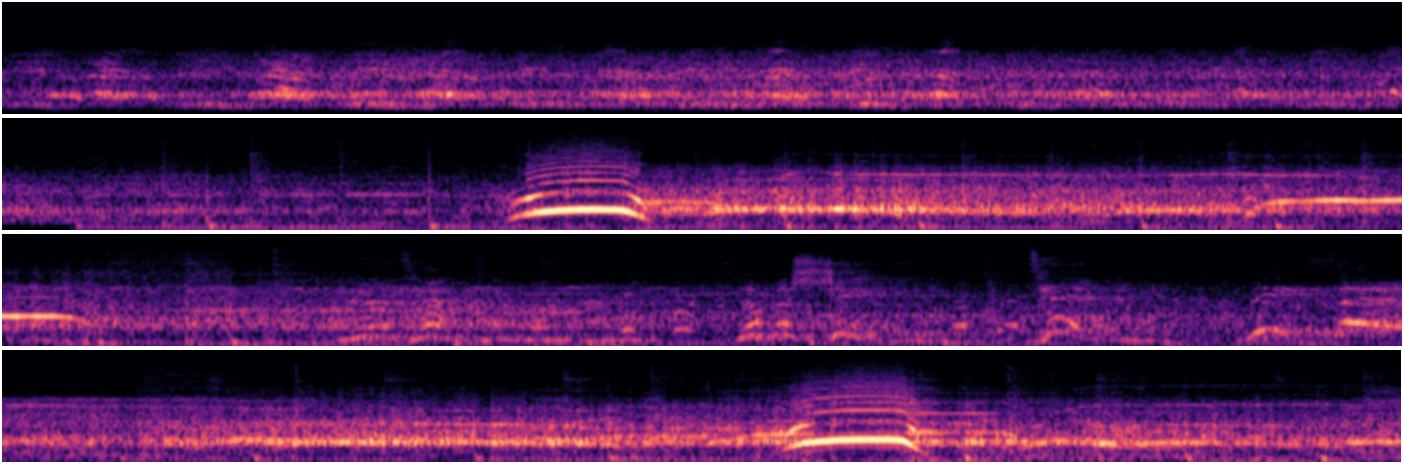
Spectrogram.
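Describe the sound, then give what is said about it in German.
A wrestler's entrance theme with a cheering crowd: loud crowd roar, then a pounding, bass-heavy theme kicks in, punctuated by two sharp rising swells and whoops over the steady cheering. “Sechs Länderspiele und bei mir klingeln gerade die Ohren, weil ich glaube, jetzt ertönt schon sein Entrance-Theme.”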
